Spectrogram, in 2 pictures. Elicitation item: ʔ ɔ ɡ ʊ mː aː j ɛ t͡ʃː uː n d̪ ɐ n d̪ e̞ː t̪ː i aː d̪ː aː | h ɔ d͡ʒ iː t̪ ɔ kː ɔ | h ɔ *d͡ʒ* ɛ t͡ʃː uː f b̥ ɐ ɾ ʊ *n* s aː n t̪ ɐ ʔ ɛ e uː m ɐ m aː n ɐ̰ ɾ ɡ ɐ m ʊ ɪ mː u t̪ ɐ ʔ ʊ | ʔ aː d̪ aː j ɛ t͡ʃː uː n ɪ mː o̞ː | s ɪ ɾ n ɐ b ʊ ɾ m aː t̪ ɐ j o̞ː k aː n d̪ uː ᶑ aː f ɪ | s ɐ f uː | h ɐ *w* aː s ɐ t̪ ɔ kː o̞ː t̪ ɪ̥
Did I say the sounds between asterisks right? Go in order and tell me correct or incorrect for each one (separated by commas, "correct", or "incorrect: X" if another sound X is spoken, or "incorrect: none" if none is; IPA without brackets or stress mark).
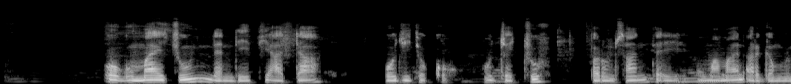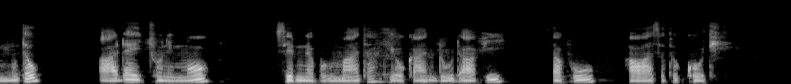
incorrect: d͡ʒː, incorrect: m, correct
